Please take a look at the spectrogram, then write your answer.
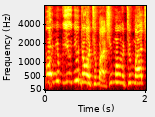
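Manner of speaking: mock scolding in put-on old woman voice. Speaker retells his grandma's words to him, imitating grandma scolding. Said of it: "My grandma used to be".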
